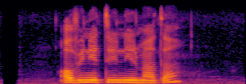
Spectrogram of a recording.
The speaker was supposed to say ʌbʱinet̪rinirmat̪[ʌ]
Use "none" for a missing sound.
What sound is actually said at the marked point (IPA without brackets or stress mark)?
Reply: a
